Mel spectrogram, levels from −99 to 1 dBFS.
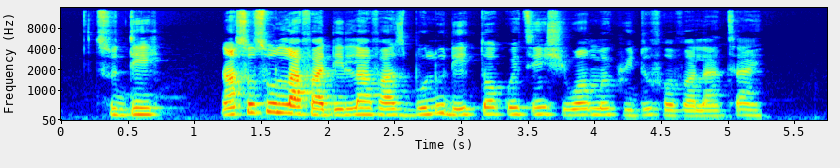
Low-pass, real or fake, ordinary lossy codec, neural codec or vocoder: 14.4 kHz; real; none; none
